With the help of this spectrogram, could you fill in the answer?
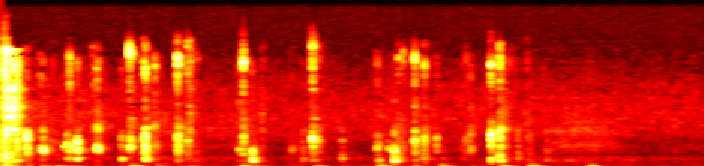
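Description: Fingertips type on a compact plastic mechanical keyboard with a black plastic case and round pastel plastic keycaps. About sixteen quick, irregular keystrokes sound as soft clacks, each with a low thock and a bright click that dies away almost at once. The pauses between strokes are quiet.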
